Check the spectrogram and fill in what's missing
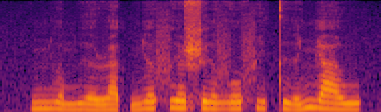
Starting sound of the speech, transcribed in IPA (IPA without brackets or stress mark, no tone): ɲ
